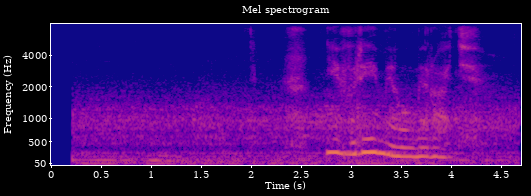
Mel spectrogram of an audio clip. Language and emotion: Russian, sad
